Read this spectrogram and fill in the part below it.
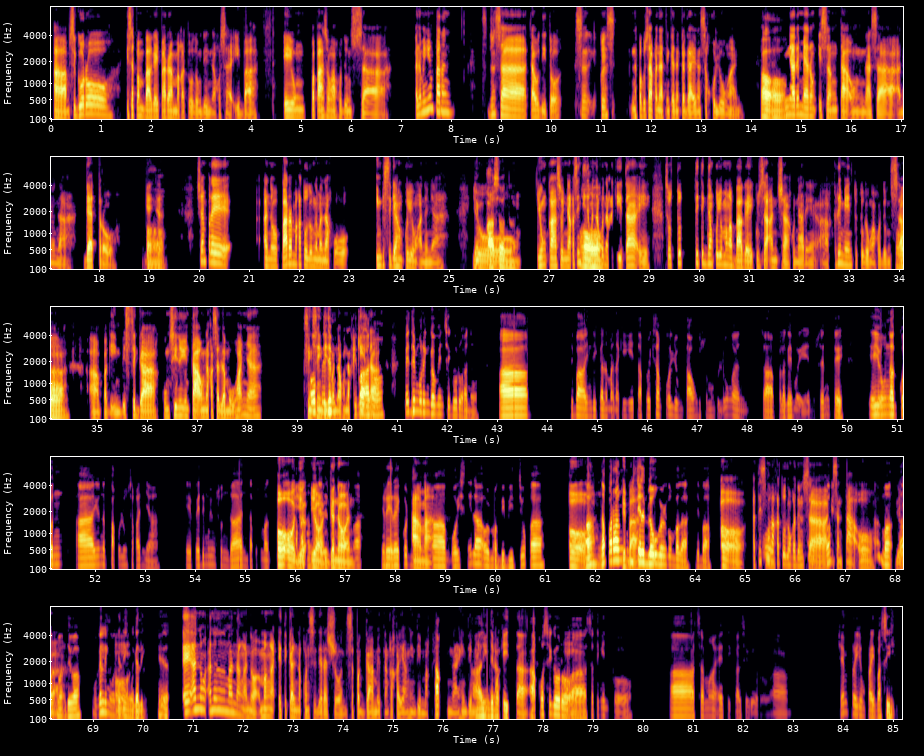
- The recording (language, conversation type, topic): Filipino, unstructured, Kung kaya mong maging hindi nakikita, paano mo ito gagamitin?
- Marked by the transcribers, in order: sniff; tapping; in English: "death-row"; in English: "since"; "pwede" said as "pwedem"; gasp; in English: "whistleblower"; chuckle; in English: "privacy"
